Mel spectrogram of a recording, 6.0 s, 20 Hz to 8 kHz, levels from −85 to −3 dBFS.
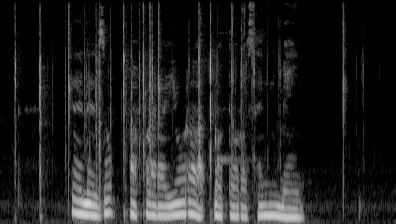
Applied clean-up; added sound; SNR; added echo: none; Finger snapping + Computer keyboard; 14 dB; none.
